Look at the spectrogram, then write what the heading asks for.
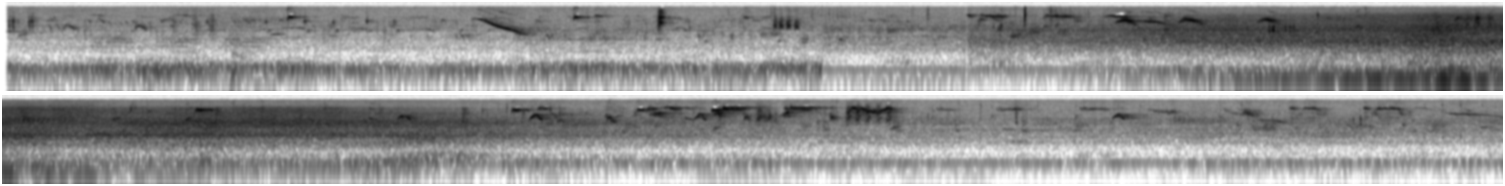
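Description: Tits and other small birds giving short, high calls and chirps throughout, over a steady low hum. A low rumble swells up around the middle and fades away again.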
